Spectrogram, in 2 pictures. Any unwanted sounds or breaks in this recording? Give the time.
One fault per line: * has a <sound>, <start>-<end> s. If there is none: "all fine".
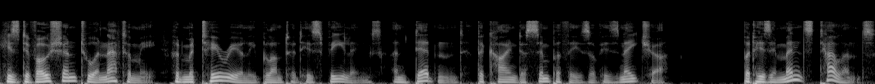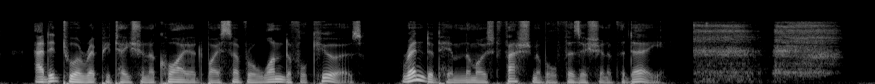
* has a sigh, 15.7-17.2 s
